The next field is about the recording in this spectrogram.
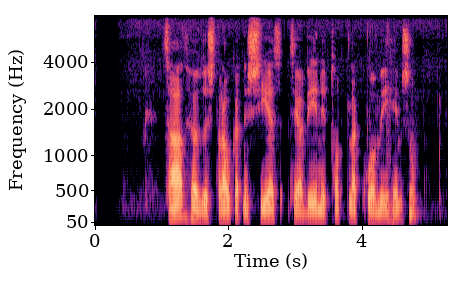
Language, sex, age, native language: Icelandic, male, 40-49, German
